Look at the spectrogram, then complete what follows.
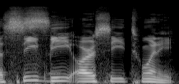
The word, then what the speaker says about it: CBRC20: You butchered that a little bit. Yeah, CBRC20.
